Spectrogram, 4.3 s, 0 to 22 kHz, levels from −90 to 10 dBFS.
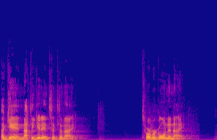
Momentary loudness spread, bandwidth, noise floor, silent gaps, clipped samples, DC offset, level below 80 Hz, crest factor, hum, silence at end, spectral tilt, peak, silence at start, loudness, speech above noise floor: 13 LU; 9.8 kHz; -60 dBFS; none; under 0.1%; under 0.1%; -60 dBFS; 18 dB; none; 0.65 s; -6.5 dB/octave; -2 dBFS; 0 s; -19 LUFS; 42 dB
